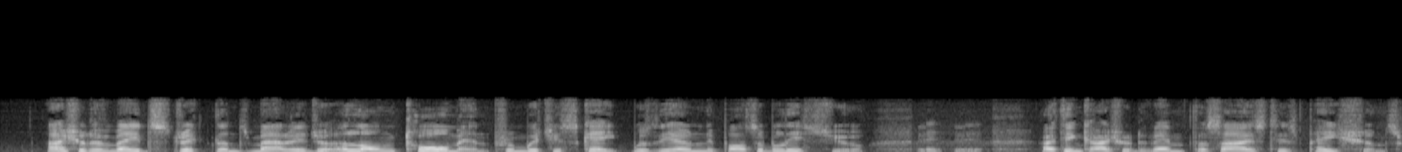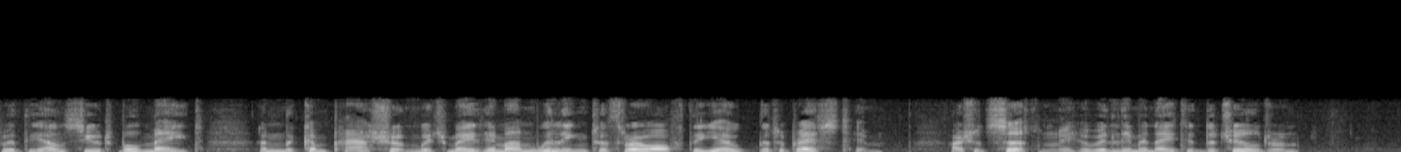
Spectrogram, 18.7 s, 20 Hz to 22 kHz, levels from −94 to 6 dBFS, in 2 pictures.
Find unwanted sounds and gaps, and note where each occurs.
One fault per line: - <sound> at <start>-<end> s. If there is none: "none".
- laugh at 6.1-6.6 s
